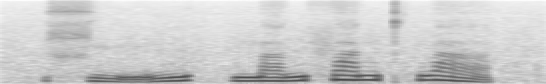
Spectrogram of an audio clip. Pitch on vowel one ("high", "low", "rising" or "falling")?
low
